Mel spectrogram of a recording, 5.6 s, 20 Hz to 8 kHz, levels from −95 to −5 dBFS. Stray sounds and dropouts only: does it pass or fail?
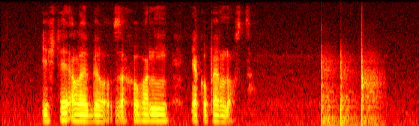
fail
